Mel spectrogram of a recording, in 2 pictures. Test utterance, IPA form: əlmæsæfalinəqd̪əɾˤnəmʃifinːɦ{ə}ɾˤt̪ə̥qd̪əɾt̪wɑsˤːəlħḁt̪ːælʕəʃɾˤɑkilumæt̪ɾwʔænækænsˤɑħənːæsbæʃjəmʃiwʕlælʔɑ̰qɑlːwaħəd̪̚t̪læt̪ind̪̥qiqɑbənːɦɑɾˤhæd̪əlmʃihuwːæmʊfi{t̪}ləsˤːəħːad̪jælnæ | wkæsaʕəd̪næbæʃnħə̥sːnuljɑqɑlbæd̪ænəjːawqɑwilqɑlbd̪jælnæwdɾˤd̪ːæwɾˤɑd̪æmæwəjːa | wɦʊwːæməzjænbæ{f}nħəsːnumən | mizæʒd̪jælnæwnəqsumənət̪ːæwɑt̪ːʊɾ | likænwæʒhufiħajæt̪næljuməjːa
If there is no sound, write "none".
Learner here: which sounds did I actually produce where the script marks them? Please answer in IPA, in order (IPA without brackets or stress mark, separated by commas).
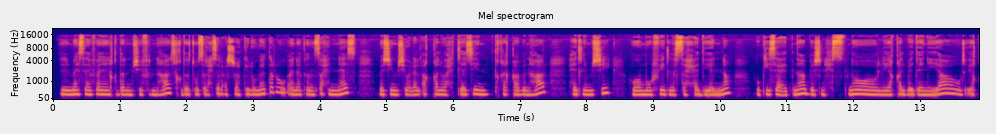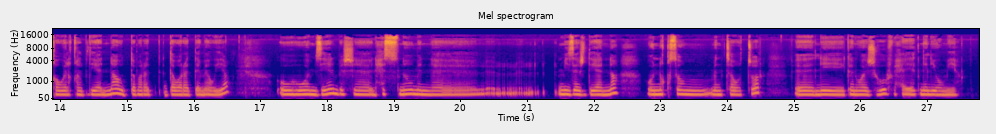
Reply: ɑ, d̪, ʃ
